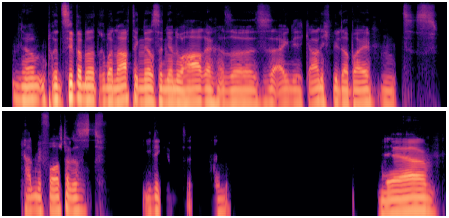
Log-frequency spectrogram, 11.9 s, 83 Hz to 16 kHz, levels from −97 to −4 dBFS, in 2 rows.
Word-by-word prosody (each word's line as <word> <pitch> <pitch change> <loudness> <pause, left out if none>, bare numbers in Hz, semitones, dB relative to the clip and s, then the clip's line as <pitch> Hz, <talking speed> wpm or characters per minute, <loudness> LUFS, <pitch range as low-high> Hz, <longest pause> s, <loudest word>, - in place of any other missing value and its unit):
Ja, 120 -1 +2
im 115 -1 -1
Prinzip, 120 +5 +3
wenn 130 - +6
man 120 0 +4
darüber 110 +1 0
nachdenkt, 115 0 +2
ja, 110 - +5
das 105 -3 +1
sind 105 -1 +1
ja 105 - +3
nur 100 -2 +3
Haare, 100 -1 +2
also 95 +1 -2
es 95 -1 -5
ist 100 - -9
ja 105 - -3
eigentlich 100 0 -5
gar 100 +2 -3
nicht 105 -3 -3
viel 105 - -2
dabei 100 0 -1
und 95 -1 -7
s - - -20 0.4
ich - - -29
kann 110 -1 -5
mir 110 - -2
vorstellen, 105 +2 -1
dass 105 0 -1
es 100 - -13
v - - -22 0.5
liegt, 105 0 -8 0.6
ähm. 100 +2 -10 2.0
Ja. 100 +2 +2
105 Hz, 170 wpm, -24 LUFS, 100-110 Hz, 2.0 s, wenn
